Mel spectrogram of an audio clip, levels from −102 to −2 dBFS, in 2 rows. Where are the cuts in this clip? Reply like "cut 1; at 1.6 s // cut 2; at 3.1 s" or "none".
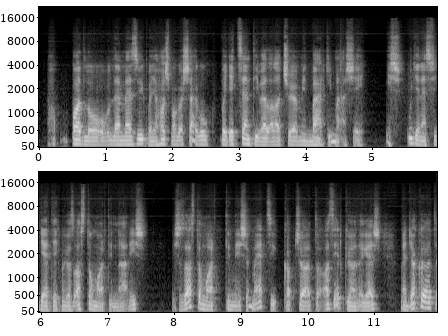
none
